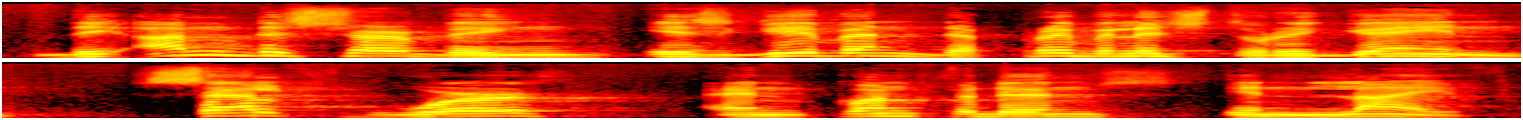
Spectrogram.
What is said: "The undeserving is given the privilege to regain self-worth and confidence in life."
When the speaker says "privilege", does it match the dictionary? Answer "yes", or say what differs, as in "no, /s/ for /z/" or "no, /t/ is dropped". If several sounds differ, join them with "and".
yes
